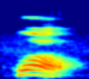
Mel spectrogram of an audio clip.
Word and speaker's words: walk: yellow, Một số từ sau đây sẽ có chữ cái L trong cách viết nhưng chúng ta không cần phát âm. Talk, talk, talk. talk, Walk, walk, walk.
